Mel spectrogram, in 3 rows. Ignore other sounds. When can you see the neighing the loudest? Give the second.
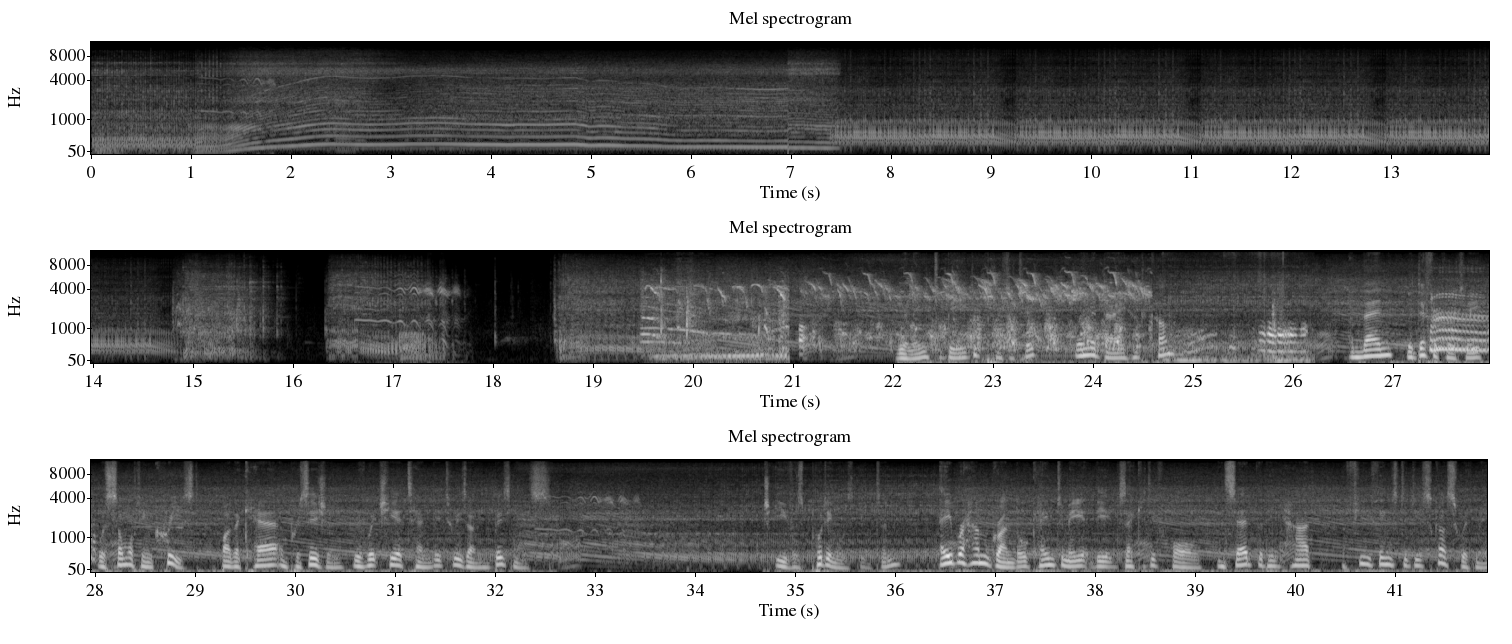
17 s.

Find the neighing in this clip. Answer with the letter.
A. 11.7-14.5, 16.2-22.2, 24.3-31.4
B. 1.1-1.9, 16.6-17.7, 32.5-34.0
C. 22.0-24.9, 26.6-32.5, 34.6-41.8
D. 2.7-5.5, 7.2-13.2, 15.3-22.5
B.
